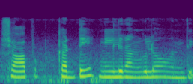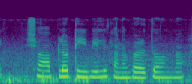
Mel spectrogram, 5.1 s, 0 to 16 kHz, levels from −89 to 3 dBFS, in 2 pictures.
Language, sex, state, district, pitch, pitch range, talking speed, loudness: Telugu, female, Telangana, Mahabubabad, 225 Hz, 210-235 Hz, 95 wpm, -18 LUFS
